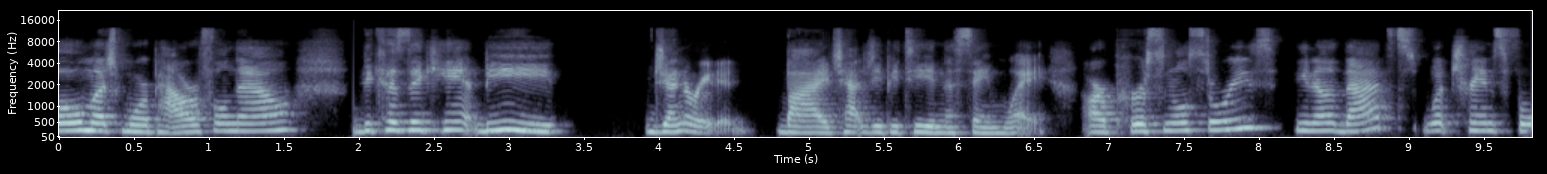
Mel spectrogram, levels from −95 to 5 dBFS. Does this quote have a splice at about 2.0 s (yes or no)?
yes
